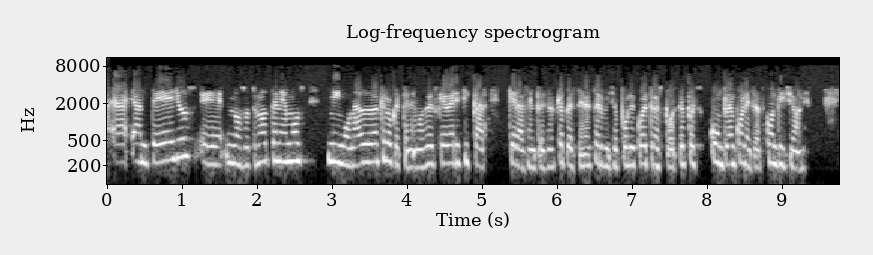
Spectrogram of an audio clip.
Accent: Colombia; como cualquier colombiano

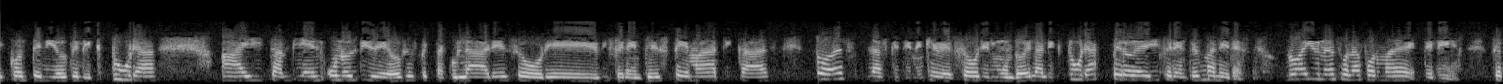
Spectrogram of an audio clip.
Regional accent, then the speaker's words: Colombia; seguir entendiendo qué somos los colombianos

